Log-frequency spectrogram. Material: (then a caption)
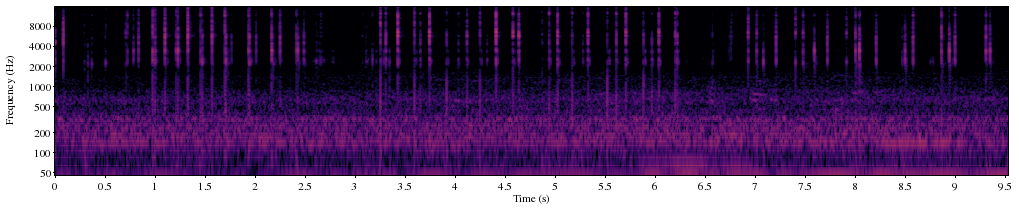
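Wood. Long nails tap and scratch the surfaces of a small painted red-orange wooden desk calendar, with solid number cubes and a month bar in a stand, held in the hands. Dozens of quick, dry, bright clicks ring off almost instantly, scattered irregularly over a soft, steady low rumble and faint scratching throughout.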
